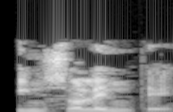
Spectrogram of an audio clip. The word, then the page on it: insolente: Spanish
